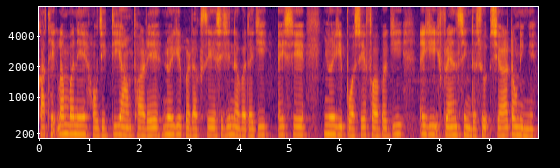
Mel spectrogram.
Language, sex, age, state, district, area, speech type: Manipuri, female, 45-60, Manipur, Imphal West, urban, spontaneous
